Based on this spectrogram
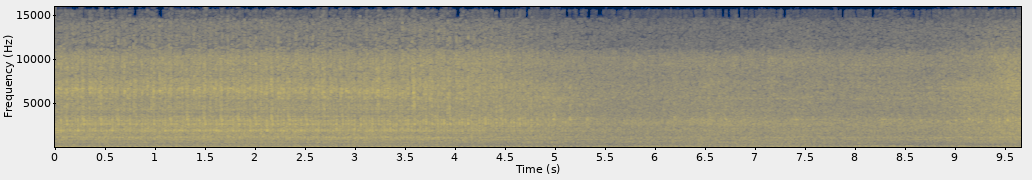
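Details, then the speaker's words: Barn-find Regal Turbo at idle after new plugs, wires, in-tank fuel pump and fuel filter, with 150 psi compression after adding oil: a lumpy, uneven, loping idle with a cylinder still dropping out; misfire persists, cause not yet found. "so what i'm gonna do is we're gonna put the spark plug back in it and see if it see if the misfire changed any at all"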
